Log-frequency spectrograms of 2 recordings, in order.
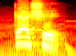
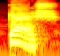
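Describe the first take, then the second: First: The word ends with an extra vowel sound. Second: The word ends on the sh consonant. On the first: The speaker calls it wrong. "इसको लोग कहते हैं कैशे" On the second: The speaker calls it right. "Correct pronunciation है वो है कैश"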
